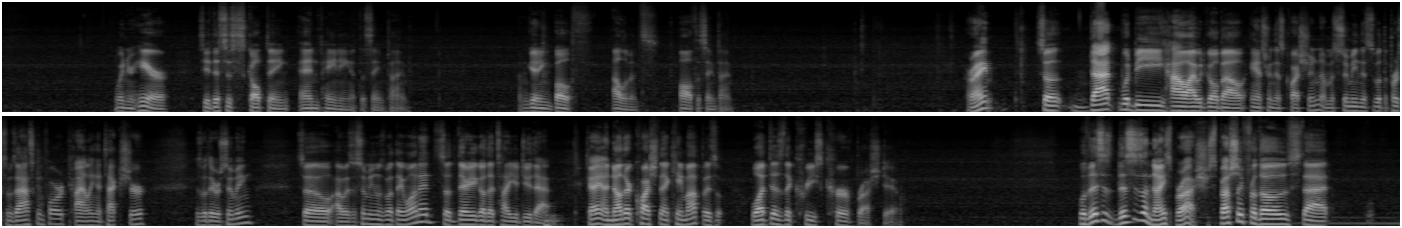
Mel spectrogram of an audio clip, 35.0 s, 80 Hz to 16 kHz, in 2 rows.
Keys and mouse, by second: 0.9-4.6 drag, 4.6 alt+right click, 5.2 right click, 8.6 right click, 9.0 alt+right click, 9.5 ctrl+right click, 10.5 s, 10.6-12.1 drag, 12.1 right click.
